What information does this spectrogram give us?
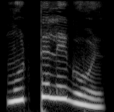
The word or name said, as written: ಮಡಲ್ಗೊಳ್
